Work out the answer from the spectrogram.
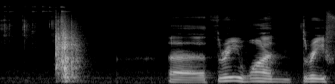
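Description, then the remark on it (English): Dice rolled for a sway roll rattle and clatter in a quick burst of small clicks, ending in a sharp knock and landing on 3, 1, 3 and 4, followed by a few seconds of voices. “Oh, that dice is intense.”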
